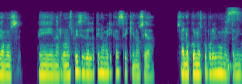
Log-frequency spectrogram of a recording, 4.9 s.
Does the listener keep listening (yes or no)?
yes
